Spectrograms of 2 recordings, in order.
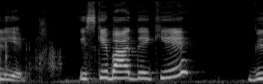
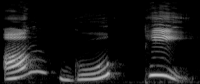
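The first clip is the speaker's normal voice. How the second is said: अंगूठी stretched very slowly and higher; slow drawn reading; 4 semitones higher, 3 dB louder, much slower than usual. Shown as a demonstration. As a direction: draw out अंगूठी syllable by syllable. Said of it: "चंद्र बिंदु से बने कुछ शब्दों". (अंगूठी को बहुत धीरे खींचकर पढ़िए)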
